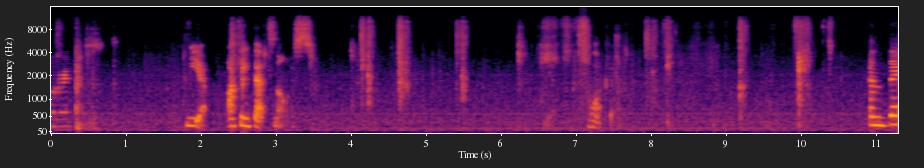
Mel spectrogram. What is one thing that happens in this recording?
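Paper rustles and slides across a hard surface.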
